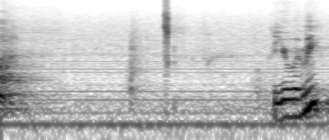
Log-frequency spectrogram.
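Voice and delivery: ordinary talk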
